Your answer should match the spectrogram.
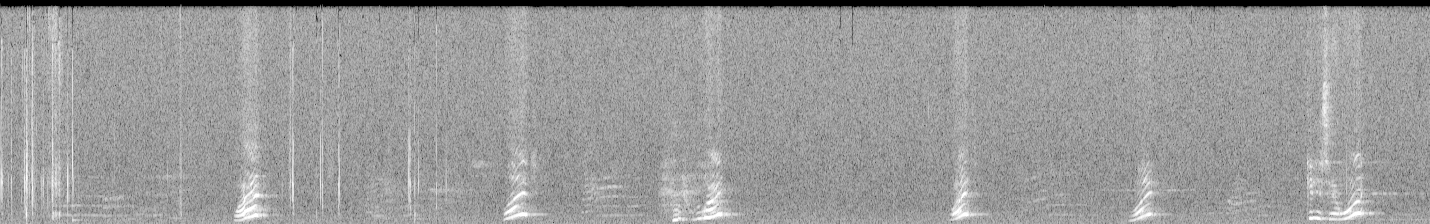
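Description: Domestic cat meowing: a series of short calls spaced a couple of seconds apart, each rising sharply in pitch.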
